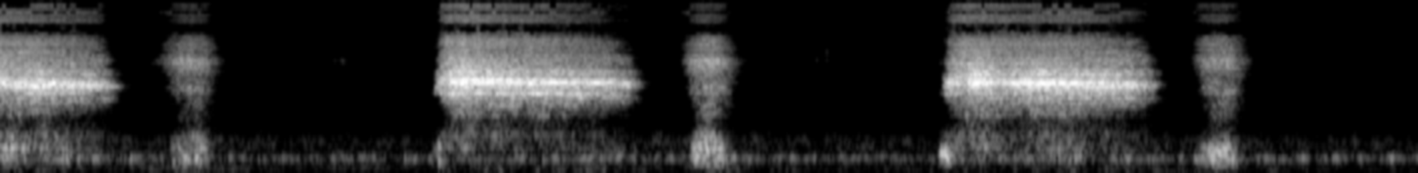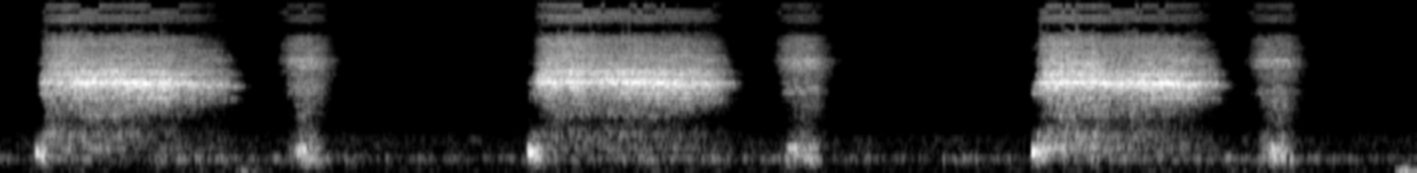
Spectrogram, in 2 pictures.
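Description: During a home triceps workout, a person breathes in a steady rhythm of about six cycles, each a long forceful exhale followed by a short sharp inhale, close and clear with quiet pauses between.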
